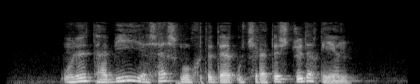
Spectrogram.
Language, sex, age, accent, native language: Uzbek, male, 12-17, Toshkent shahri, Uzbek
